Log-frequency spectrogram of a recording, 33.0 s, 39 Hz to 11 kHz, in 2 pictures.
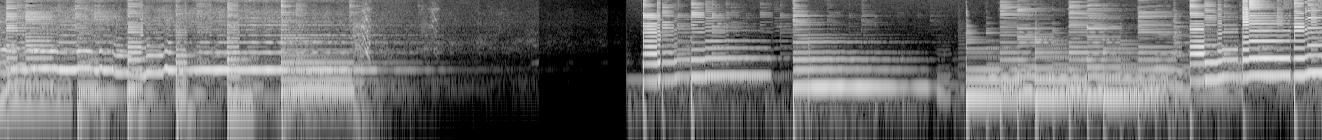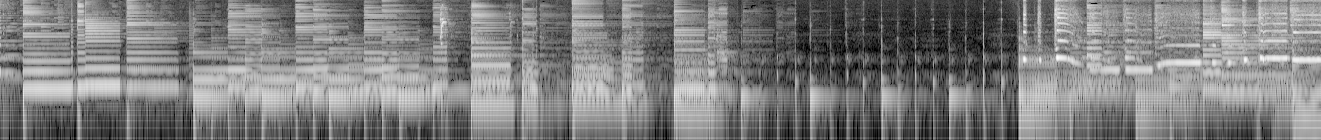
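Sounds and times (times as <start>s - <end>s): plucked acoustic guitar melody: 0.0s - 5.7s, 7.8s - 33.0s.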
